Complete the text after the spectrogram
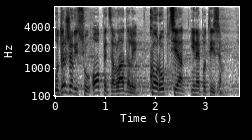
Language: Croatian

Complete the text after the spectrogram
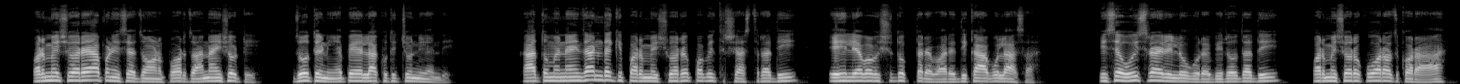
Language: Mahasu Pahari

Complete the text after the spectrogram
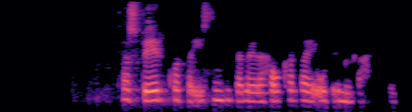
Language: Icelandic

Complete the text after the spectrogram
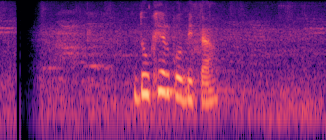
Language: Bangla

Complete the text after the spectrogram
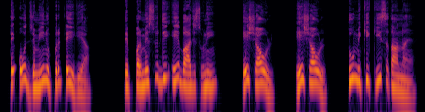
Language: Dogri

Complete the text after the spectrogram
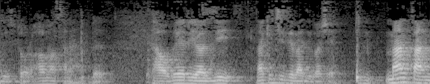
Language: Persian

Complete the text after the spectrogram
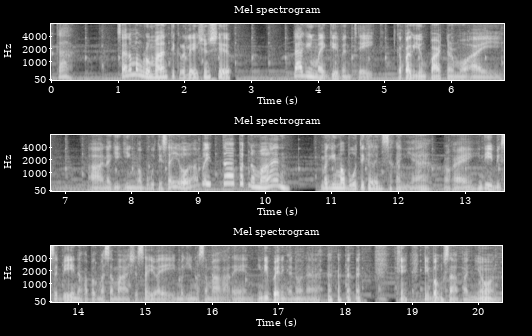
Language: Filipino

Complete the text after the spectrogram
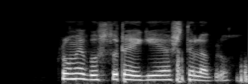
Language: Bangla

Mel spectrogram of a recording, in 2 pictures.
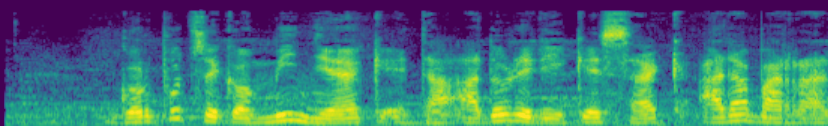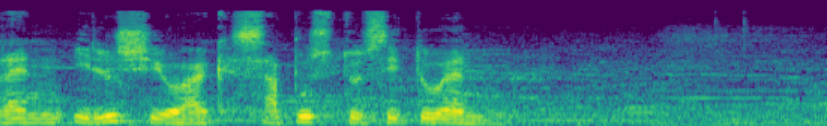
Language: Basque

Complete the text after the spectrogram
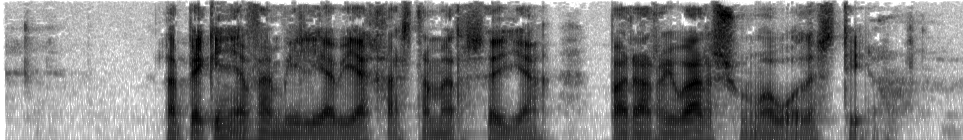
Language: Spanish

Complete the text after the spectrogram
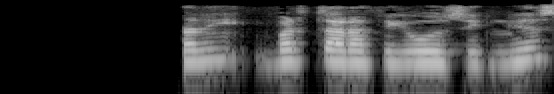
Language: Uzbek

